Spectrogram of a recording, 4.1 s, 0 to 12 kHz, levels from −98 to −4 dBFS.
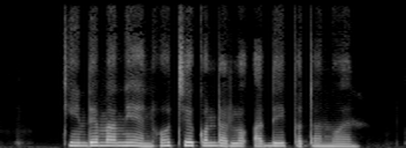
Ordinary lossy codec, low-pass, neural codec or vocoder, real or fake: none; none; codec, 24 kHz, 0.9 kbps, WavTokenizer, large speech release; fake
